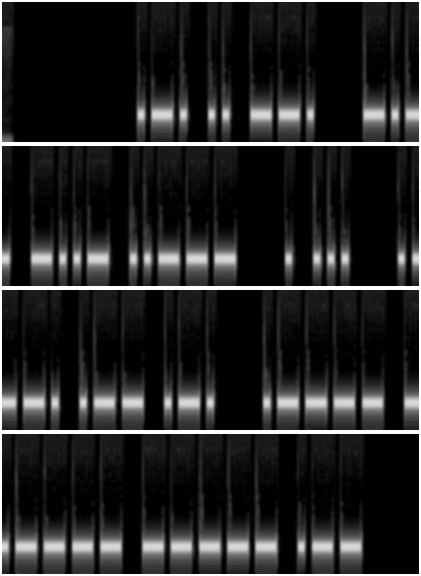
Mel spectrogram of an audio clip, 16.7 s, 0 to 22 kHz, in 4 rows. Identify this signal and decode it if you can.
Morse code, heard as a keyed tone, about 17 wpm, 700 Hz. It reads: RIG KX2 ES PWR 100W
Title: K1USN SST QSO Practice 17wpm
